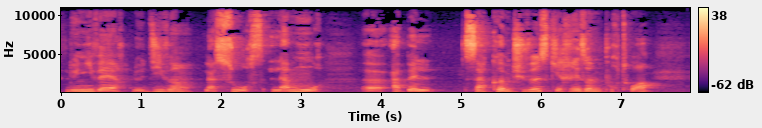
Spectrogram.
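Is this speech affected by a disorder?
No.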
